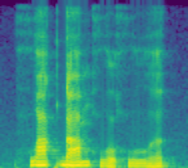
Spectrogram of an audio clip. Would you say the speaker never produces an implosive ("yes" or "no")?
no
